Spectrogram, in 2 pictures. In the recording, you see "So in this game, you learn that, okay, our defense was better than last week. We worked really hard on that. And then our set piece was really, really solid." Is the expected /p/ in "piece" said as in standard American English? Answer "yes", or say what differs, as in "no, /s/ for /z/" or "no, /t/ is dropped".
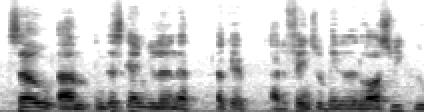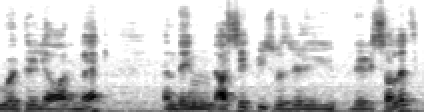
yes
